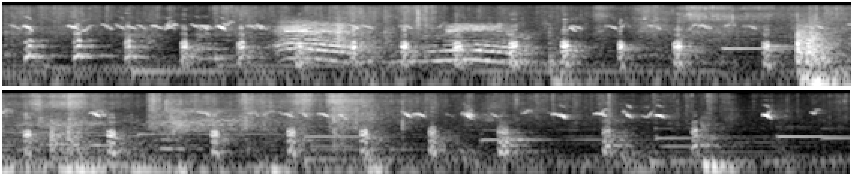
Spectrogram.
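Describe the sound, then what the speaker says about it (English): Hens cluck steadily and close by among newly hatched baby chicks on a homestead, with sharp rising peeps and short calls overlapping throughout. "Two mommy, two baby chicks."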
